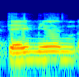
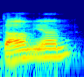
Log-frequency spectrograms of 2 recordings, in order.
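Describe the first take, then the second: First: The name is pronounced the English way. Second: The name is pronounced the German way.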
